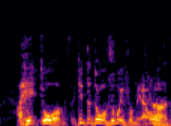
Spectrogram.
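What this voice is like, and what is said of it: Thick New York accent. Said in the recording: “he's got like the thick New York accent”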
